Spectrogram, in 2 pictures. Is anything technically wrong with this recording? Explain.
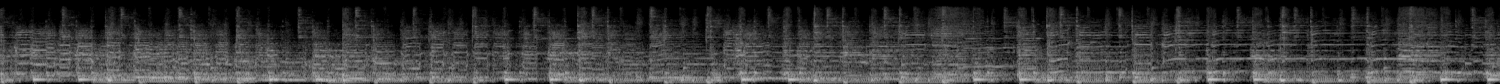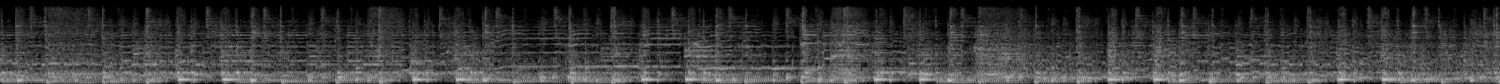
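No, nothing technically wrong.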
